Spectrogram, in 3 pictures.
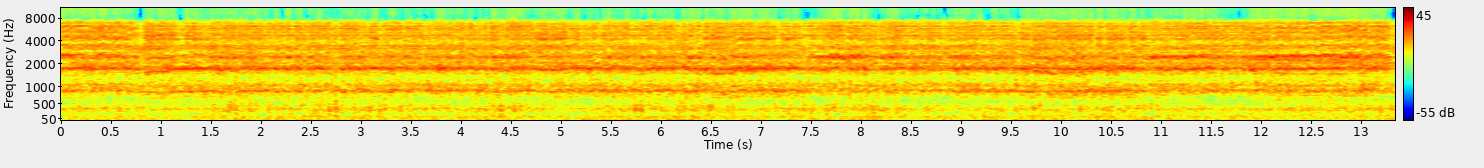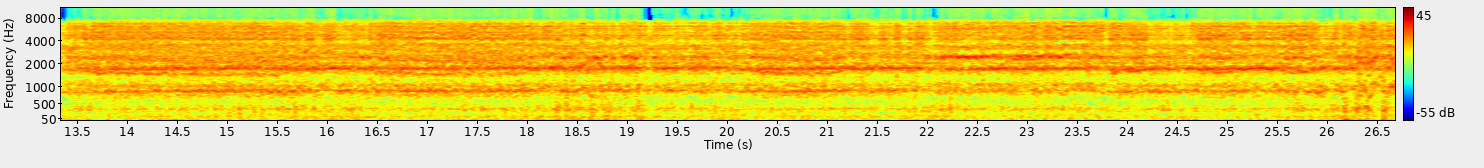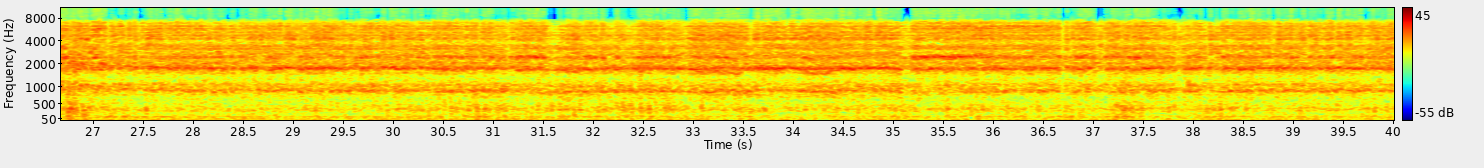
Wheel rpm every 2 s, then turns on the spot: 220, 230, 230, 220, 230, 220, 210, 210, 220, 230, 220, 220, 220, 250, 240, 230, 230, 230, 230, 230.
none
